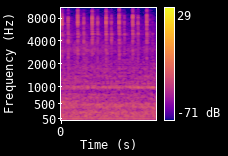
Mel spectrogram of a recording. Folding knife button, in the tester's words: there's definitely a rattle, and that's from this button being a little loose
